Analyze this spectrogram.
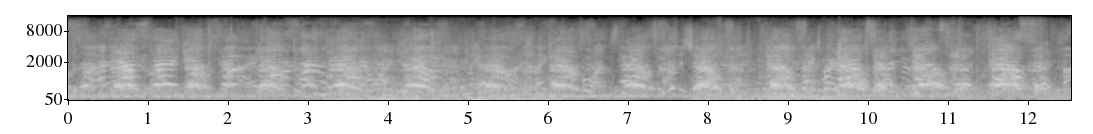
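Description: A crowd of men and women shouts and cheers close by.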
